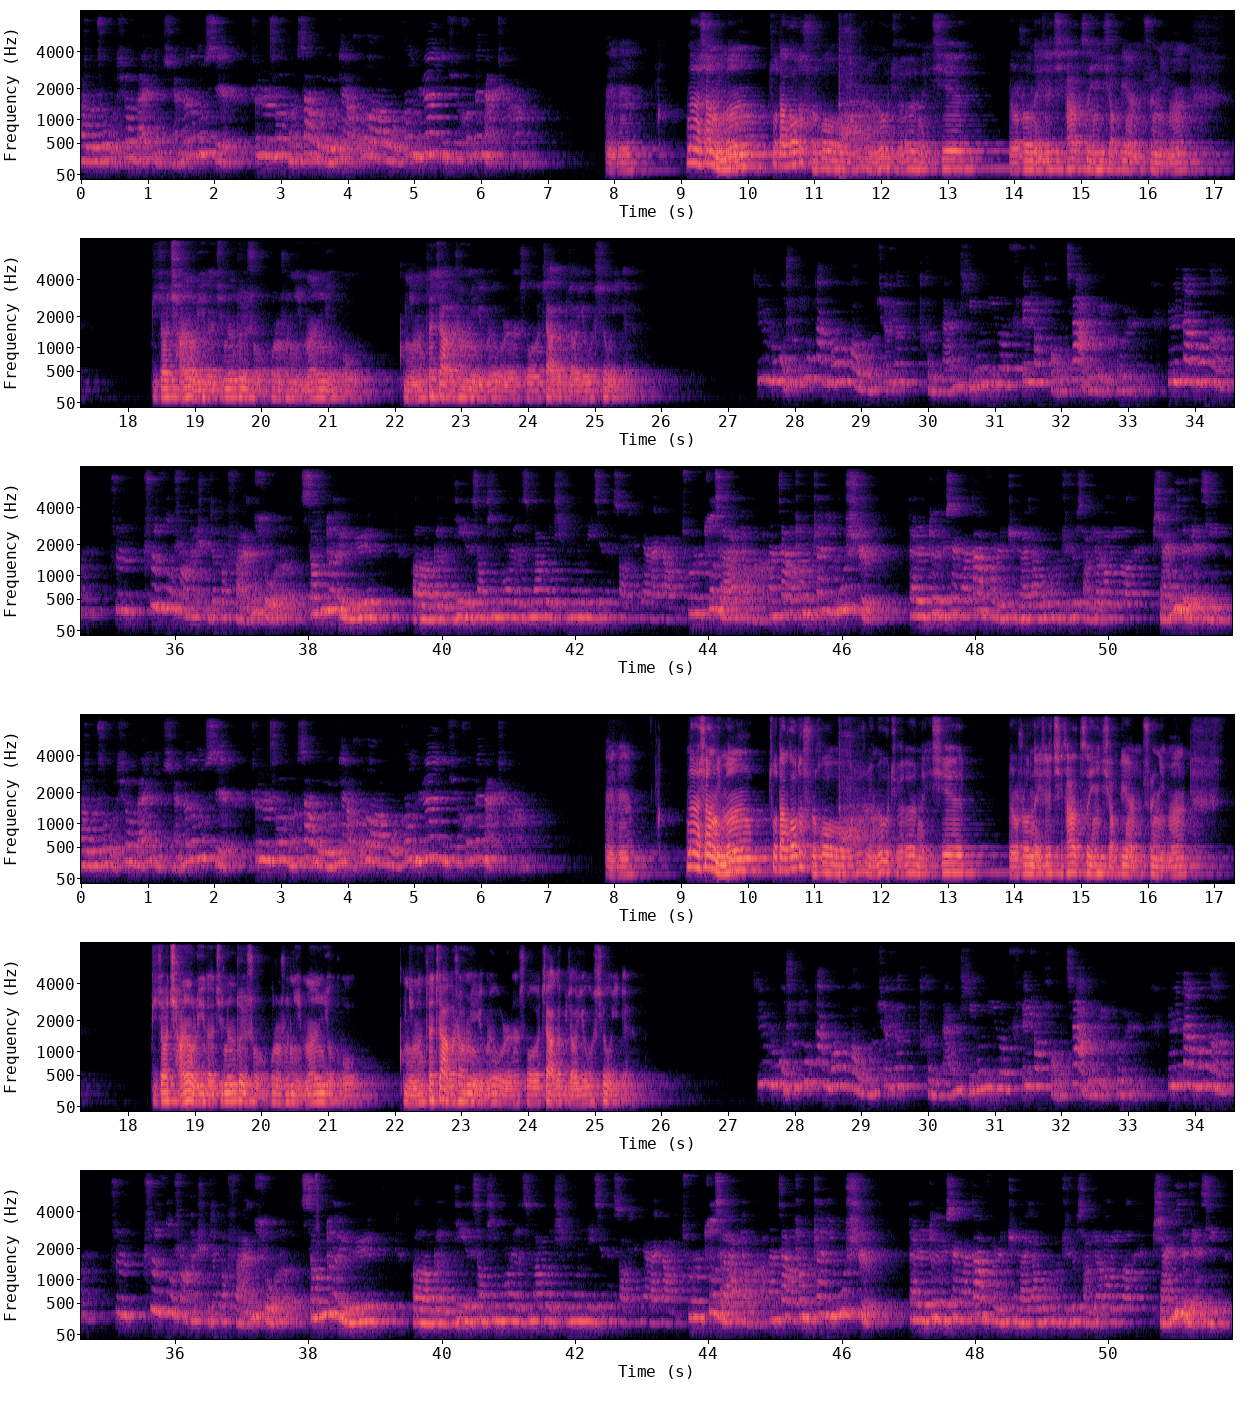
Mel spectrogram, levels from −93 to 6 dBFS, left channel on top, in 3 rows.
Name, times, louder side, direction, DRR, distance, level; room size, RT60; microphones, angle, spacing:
voice 1, 0.0-6.7 27.4-29.6 30.0-33.2 33.6-34.5 35.0-39.0 39.6-46.4 47.0-51.7, right 2 dB, 5° left, 1.8 m, -35 dB
voice 2, 7.9-8.3 9.1-13.3 13.9-17.0 18.4-21.5 22.1-25.6, right 4 dB, 80° right, 0.5 m, -28 dB
sound 1, 11.4-12.7, right 2 dB, 10° right, 0.4 m, -43 dB
10.5 x 4.7 x 5.2 m
head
